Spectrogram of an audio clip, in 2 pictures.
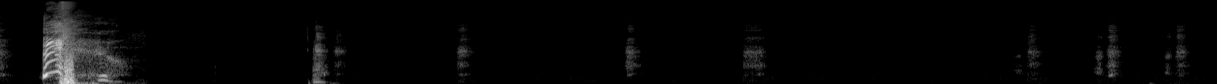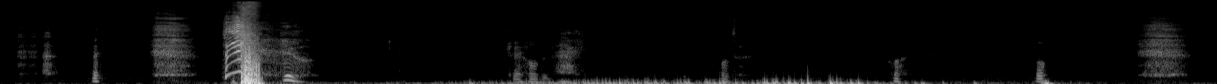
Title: More huge hitchy buildup sneezes (and failed attempt to talk and hold back)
